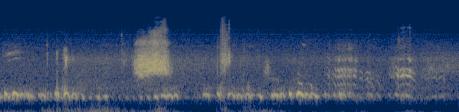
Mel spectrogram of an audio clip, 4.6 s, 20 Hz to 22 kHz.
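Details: Black grouse males displaying and fighting on a May 2021 lek at Kuusamo in snow: a low, rolling bubbling murmur throughout, broken by one loud harsh hiss and a few softer squeaky notes.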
